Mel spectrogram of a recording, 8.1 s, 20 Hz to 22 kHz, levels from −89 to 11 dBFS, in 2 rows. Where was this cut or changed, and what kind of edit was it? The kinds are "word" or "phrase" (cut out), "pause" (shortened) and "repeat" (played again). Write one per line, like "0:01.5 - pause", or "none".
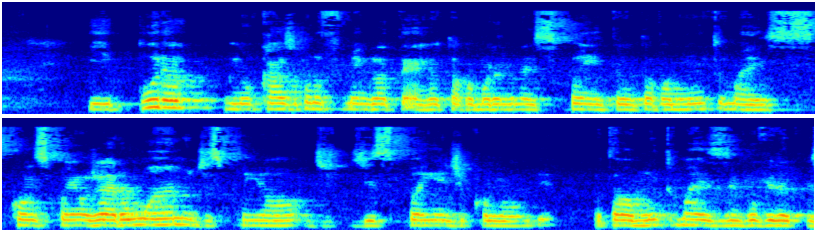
0:06.9 - pause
